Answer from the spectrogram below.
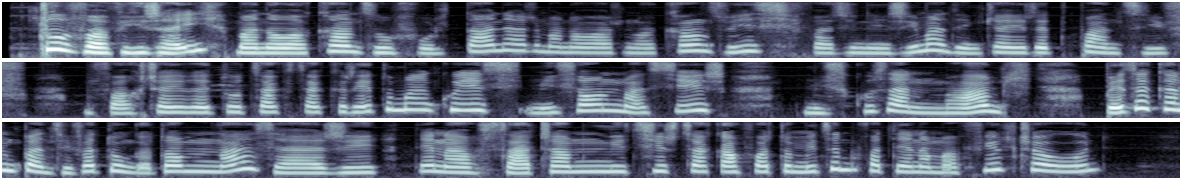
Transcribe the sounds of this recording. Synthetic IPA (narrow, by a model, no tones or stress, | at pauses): t̪uvaviɾajmanawakand͡zuniv̥ulut̪anaɾimanawaɾunakʰand͡zuizi̥v̥aɾineɾimand̪enikʲaiɾet̪u̥pand͡zifə̥ | miv̥aɦu̥ʈ͡ʂaiɾet̪ut͡saki̥t͡sakiɾet̪umaŋkuizi̥misawnimasiɾi̥ | misi̥kusanimambi̥b̥et͡sakənipand͡zifat̪uŋɡat̪oaminaziaɾit̪enəz̥aʈ͡ʂaminit͡siɾit͡sakafat̪umit͡sinufat̪enəmafiluʈ͡ʂəuni̥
